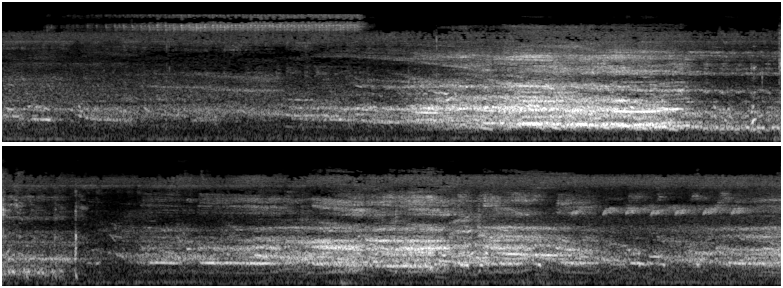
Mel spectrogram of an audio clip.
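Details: Howler monkeys roaring in a broad, rough chorus that swells to a loud peak around seven seconds, drops off near ten seconds, then builds again into a sustained, slightly softer roar toward the end.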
